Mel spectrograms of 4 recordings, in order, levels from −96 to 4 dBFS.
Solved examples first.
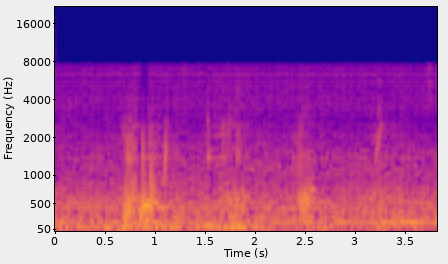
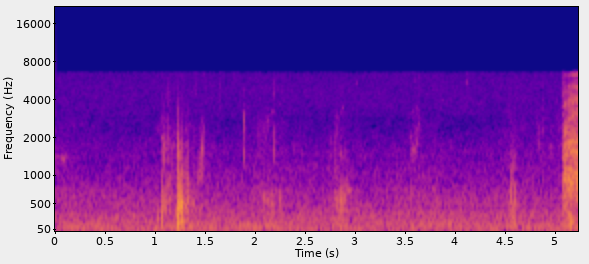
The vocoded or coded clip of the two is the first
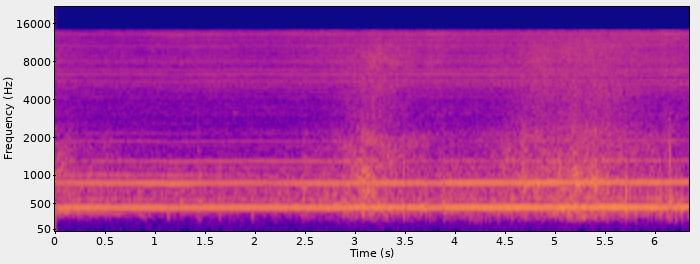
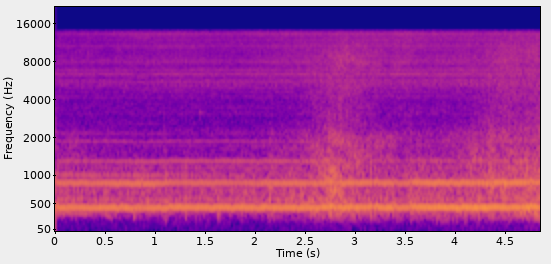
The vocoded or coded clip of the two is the second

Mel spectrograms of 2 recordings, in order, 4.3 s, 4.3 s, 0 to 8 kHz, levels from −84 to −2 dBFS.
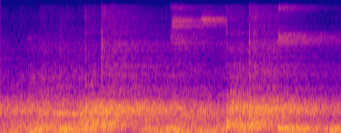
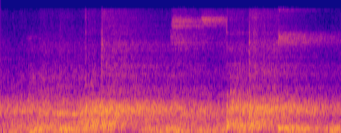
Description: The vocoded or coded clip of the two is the second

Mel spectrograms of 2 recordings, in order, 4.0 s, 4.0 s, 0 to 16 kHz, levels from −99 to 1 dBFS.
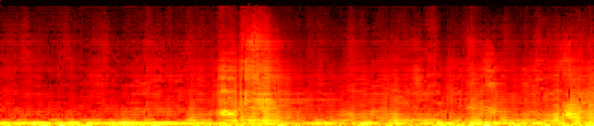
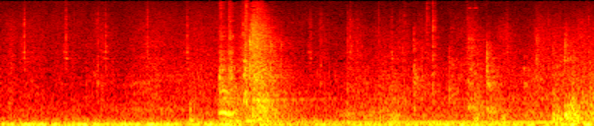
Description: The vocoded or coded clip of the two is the first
